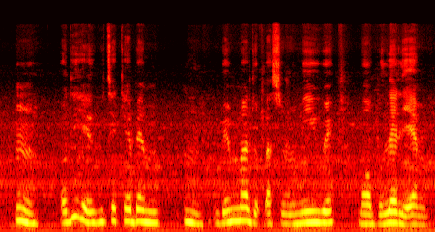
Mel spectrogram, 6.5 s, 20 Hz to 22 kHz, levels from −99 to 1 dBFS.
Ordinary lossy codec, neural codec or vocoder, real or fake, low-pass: none; none; real; 14.4 kHz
